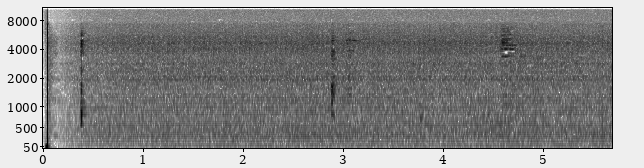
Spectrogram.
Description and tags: Recorded a really silent ambient noise in my school hallway
ambiance, ambience, ambient, background, background-sound, calm, general-noise, quiet, relaxing, silent, white-noise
